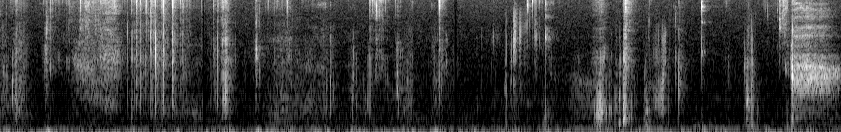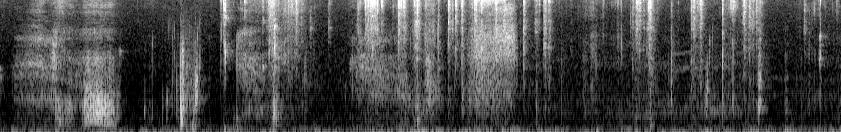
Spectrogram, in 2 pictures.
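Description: Close-miked crunching and chewing of crunchy food, with many sharp crackling clicks, and a few louder gulps of a drink about halfway through.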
